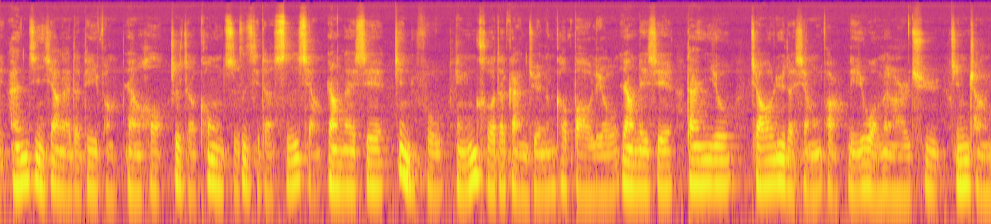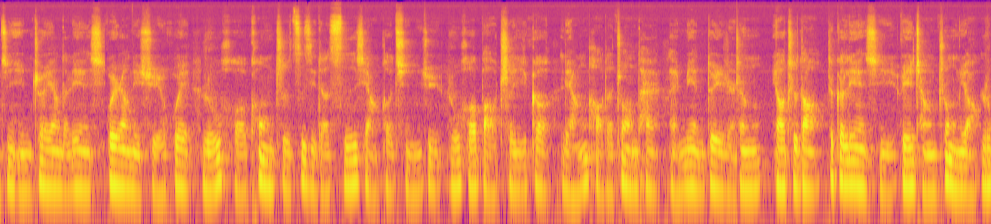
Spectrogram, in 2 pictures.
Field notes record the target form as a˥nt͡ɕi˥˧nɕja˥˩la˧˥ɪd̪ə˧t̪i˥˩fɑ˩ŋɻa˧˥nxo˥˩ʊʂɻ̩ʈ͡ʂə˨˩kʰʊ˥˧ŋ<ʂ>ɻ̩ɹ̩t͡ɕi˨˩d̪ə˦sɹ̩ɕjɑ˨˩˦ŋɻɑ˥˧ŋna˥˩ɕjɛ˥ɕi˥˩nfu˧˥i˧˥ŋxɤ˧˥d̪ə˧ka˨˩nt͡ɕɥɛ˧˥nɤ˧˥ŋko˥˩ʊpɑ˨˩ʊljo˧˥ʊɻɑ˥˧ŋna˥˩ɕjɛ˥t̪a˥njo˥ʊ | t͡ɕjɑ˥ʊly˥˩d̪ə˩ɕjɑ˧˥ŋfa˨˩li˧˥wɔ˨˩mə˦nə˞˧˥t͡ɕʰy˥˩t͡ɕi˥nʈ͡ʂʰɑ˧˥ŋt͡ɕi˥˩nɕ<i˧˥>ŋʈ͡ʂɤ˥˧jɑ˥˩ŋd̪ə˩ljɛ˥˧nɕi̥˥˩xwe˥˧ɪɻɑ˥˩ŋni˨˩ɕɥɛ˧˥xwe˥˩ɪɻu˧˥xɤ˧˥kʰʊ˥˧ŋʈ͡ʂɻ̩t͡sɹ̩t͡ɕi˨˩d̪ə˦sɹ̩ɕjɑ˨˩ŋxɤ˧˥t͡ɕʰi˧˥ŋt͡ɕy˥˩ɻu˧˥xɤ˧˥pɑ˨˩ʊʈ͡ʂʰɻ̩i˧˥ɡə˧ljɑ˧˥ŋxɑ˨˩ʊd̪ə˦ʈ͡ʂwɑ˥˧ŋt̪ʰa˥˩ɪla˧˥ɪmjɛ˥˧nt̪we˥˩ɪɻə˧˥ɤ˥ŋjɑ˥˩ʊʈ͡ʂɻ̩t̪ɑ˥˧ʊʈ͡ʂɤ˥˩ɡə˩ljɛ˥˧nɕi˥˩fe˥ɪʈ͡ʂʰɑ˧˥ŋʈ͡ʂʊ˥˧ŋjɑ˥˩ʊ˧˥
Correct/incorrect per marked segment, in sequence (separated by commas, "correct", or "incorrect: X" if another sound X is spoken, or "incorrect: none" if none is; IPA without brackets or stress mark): incorrect: ʈ͡ʂ, correct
